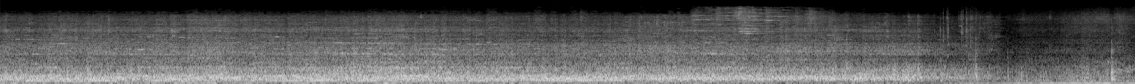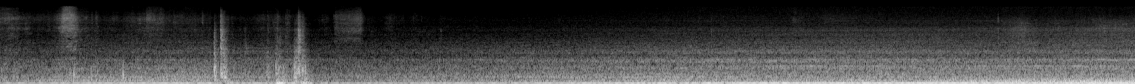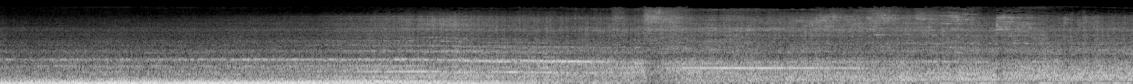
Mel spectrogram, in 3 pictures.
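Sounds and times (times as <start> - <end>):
locomotive engine rumble: 0.0 - 34.0.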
